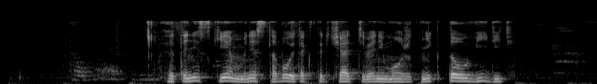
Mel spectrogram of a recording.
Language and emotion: Russian, positive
